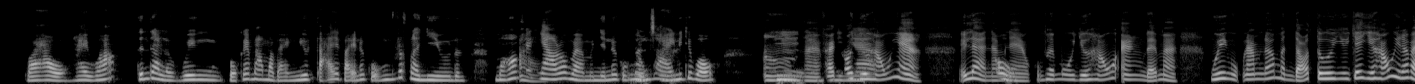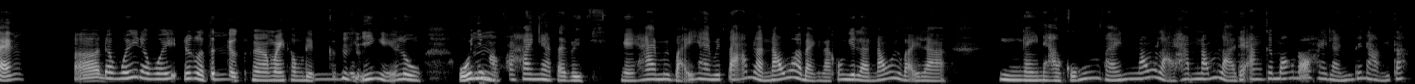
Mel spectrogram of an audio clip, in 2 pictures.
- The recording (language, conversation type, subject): Vietnamese, podcast, Gia đình bạn giữ gìn truyền thống trong dịp Tết như thế nào?
- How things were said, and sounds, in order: chuckle; other background noise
